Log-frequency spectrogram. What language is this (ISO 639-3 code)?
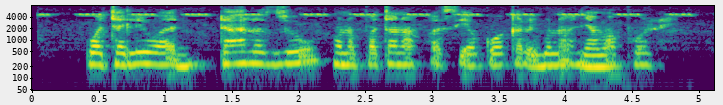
swa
